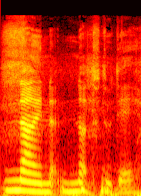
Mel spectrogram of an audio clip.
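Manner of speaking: put-on light German-accented brush-off; playful German accent. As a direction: turn him down in a mock German accent. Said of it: "Some guy walks in".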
